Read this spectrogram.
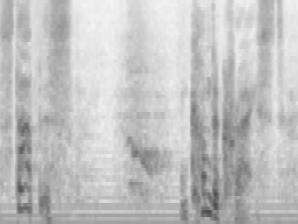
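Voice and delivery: soft breathy plea; hushed plea. Acted. Preacher voicing Jesus, pleading softly. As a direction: draw them in, nearly breathless. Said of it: "He says".

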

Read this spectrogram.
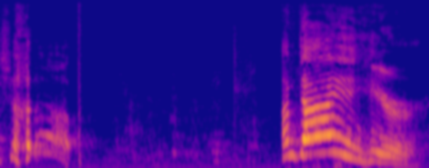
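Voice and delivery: high, loud, drawn-out desperate cry; exasperated outburst. Retold or imitated. Embarrassed teen silently begging the pastor, exasperated yell. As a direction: wail it out in mock agony. Inner outburst when put on the spot.

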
